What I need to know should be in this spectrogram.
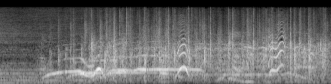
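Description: Drums are struck with quick hits on cymbals and snare.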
